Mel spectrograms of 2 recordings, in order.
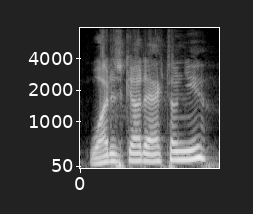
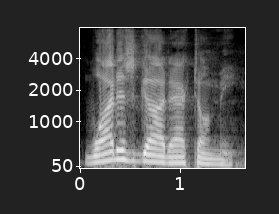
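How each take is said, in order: First: Preacher turns the same question on each listener; call and answer. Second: Preacher asks the congregation about his own case; call and answer. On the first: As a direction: question ending in a rise on you. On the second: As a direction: question with stress on does, falling. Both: Shown as a demonstration.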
